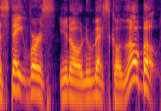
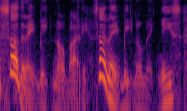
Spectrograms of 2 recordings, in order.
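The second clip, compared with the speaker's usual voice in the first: dismissive; 12 semitones lower, 18 dB quieter than usual. Real, not acted. Low dismissive mutter.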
